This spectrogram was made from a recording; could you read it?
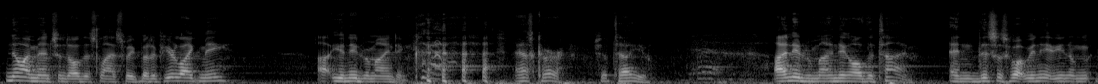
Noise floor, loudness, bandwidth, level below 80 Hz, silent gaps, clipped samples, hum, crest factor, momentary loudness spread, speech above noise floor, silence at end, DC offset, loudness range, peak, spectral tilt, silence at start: -57 dBFS; -32 LUFS; 16 kHz; -48 dBFS; none; under 0.1%; none; 22 dB; 17 LU; 25 dB; 0 s; under 0.1%; 5 LU; -10 dBFS; -6.5 dB/octave; 0 s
